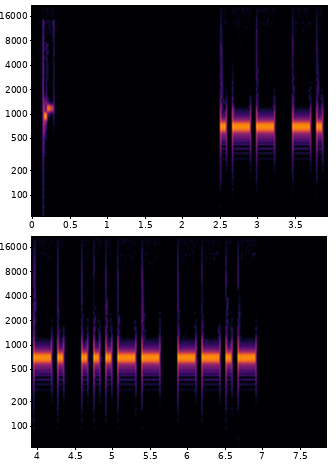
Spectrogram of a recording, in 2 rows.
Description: Morse code, heard as a keyed tone, about 15 wpm, 700 Hz. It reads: WC3Q
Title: USA Call Signs - 4 Characters - Repeated 2x - 15wpm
